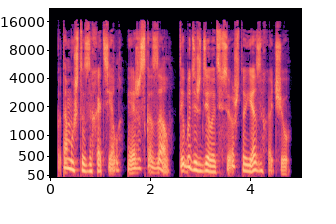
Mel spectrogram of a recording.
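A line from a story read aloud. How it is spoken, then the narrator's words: Lazy male reply. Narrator (Russian): лениво ответил он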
